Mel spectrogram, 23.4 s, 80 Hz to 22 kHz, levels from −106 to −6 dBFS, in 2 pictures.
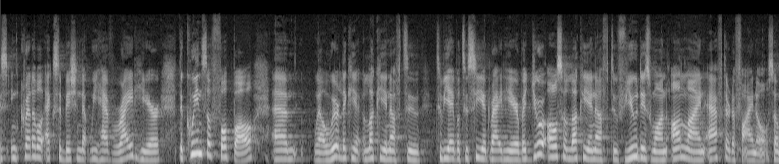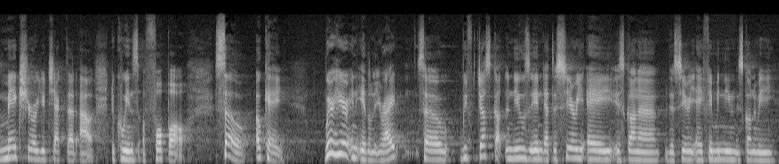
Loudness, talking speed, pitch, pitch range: -31 LUFS, 200 wpm, 175 Hz, 160-195 Hz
